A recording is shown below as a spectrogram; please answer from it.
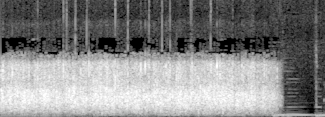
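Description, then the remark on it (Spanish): A burst of steady, dense applause, like a full crowd clapping, carries on loudly for almost three seconds and then cuts off abruptly, leaving a faint quiet tail. “Un aplauso para la maquinita.”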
